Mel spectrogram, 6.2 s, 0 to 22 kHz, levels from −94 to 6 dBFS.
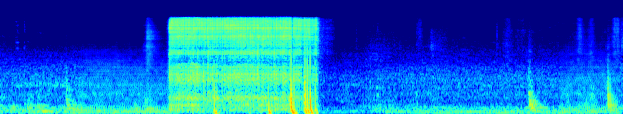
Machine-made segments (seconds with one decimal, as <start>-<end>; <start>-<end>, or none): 0.8-1.8; 5.6-6.2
